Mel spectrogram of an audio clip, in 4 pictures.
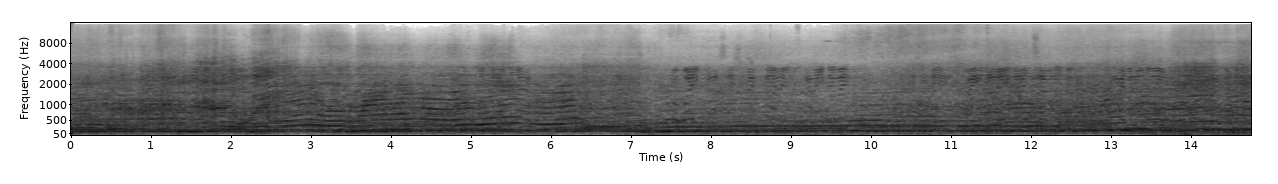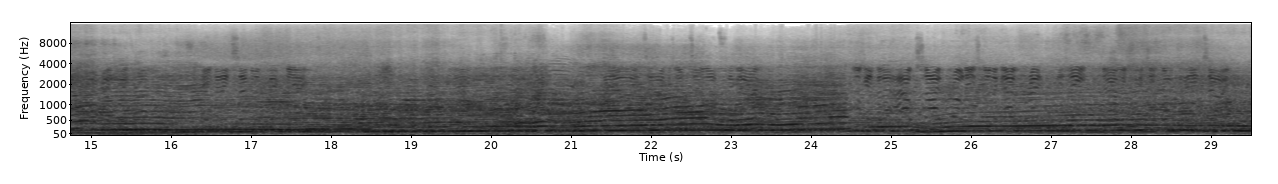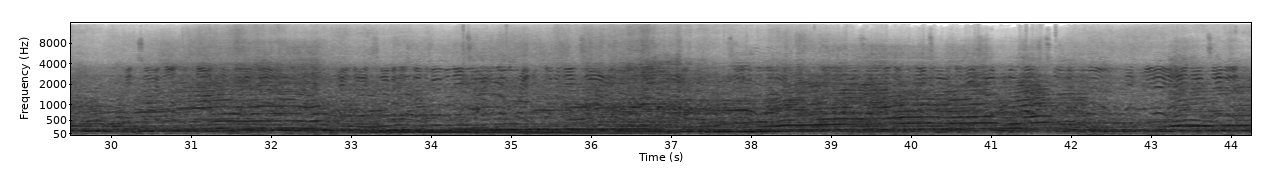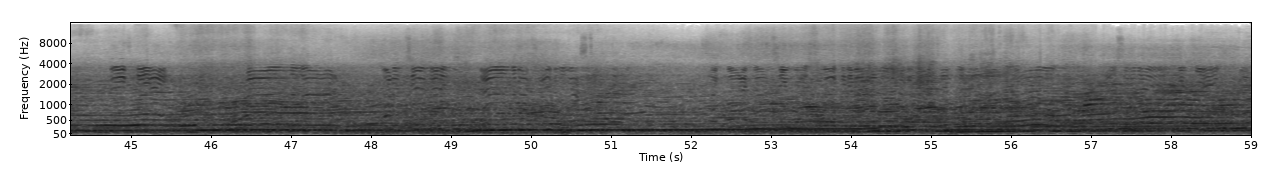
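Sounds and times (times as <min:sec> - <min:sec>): race car engines revving: 0:00.0 - 0:59.0.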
